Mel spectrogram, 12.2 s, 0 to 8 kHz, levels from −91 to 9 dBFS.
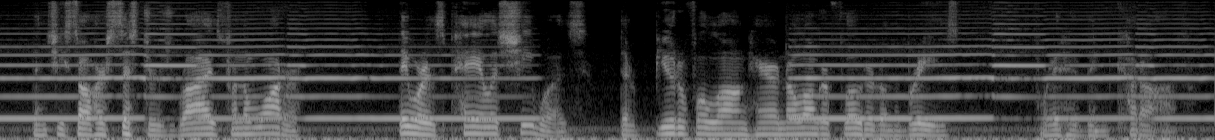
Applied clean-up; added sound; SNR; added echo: none; Wind instrument, woodwind instrument; 3 dB; none.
